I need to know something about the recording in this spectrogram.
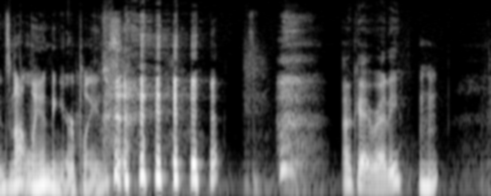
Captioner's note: giggling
